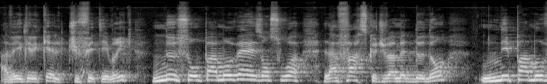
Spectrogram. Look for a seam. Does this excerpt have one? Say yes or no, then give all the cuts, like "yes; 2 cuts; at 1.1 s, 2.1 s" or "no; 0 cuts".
no; 0 cuts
